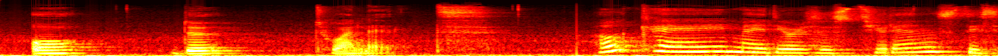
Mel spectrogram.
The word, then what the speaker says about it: eau de toilette: So it comes from the French language, and you should pronounce eau de toilette.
